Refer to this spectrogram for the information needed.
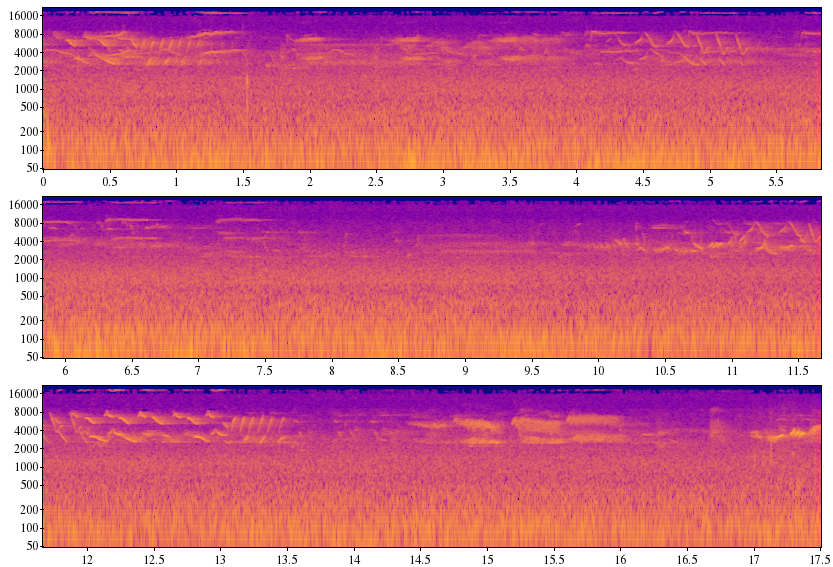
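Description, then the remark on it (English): Two black-throated blue warblers sing repeated buzzy, rising 'beer beer bee' phrases, trading songs over a steady, rushing background noise, with no voices. “two black-throated blue warblers here doing their beer beer bees.”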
